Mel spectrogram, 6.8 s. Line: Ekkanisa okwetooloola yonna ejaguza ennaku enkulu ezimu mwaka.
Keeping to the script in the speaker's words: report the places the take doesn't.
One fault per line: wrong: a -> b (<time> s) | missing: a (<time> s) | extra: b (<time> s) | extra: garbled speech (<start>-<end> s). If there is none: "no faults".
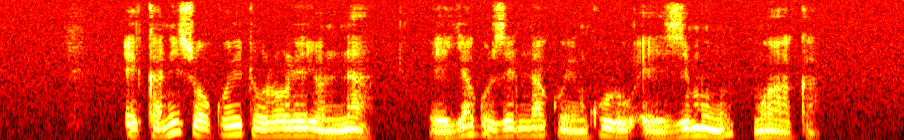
no faults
